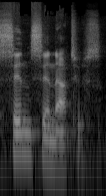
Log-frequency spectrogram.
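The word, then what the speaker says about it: Cincinnatus: C I N C I N A TUS. Sin sinatus.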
